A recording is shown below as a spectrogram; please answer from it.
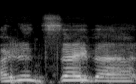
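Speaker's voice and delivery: heavenly-sounding voice. Hosting a Bible reading, answering a line in God voice. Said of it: "in God voice".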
